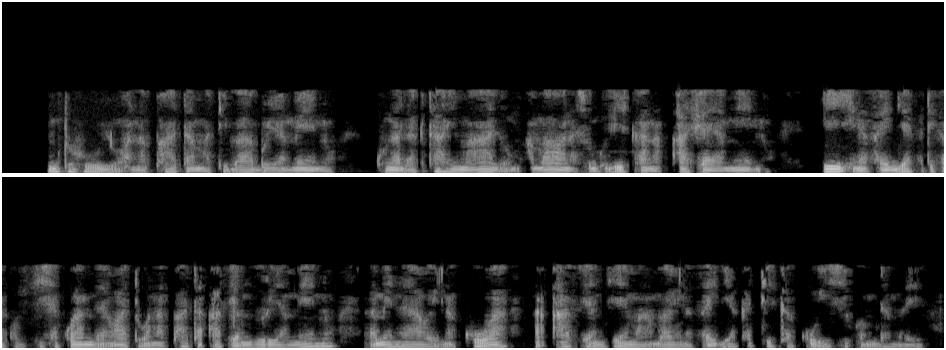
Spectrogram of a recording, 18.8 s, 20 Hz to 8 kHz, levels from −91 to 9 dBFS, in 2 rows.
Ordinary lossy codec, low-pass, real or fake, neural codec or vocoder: AAC, 16 kbps; 7.2 kHz; real; none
